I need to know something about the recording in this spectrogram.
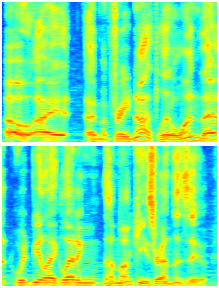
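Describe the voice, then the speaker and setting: A man voicing a genial, well-mannered gentleman animal dealer in a video game, genteel and kindly. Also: mid-range voice, expressive, a little slow, faint music behind. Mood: consoling.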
